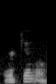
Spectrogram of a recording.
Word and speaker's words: Auriculum: Oh, Auriculum? – Auriculum. Wow, okay, there you go. That's way better way of saying it.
